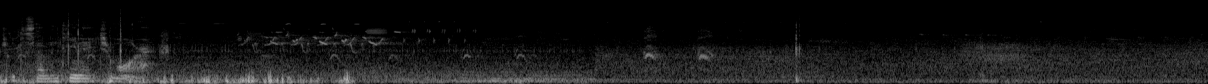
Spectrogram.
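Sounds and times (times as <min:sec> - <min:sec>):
birds twittering: 0:00.0 - 0:12.0
bird single calls: 0:01.6 - 0:05.4.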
